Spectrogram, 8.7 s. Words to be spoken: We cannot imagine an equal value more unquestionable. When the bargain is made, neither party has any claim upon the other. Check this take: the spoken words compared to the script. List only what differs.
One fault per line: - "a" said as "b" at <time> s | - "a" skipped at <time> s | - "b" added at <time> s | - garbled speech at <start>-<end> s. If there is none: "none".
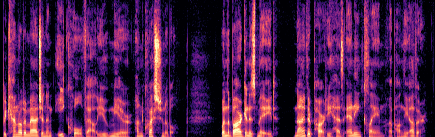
- "more" said as "mere" at 2.1 s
